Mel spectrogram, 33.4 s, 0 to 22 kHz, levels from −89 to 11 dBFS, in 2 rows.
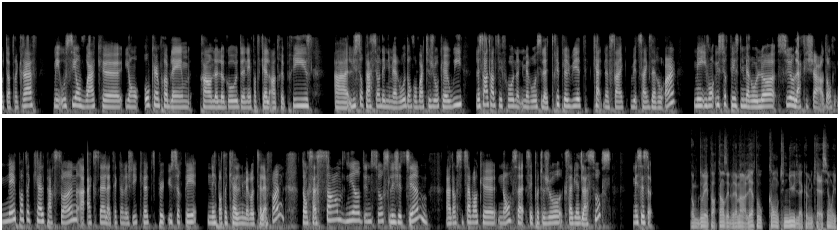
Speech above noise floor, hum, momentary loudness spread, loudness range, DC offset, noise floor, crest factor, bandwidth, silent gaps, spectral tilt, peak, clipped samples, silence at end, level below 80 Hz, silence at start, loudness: over 67 dB; none; 7 LU; 3 LU; under 0.1%; under -90 dBFS; 14 dB; 11 kHz; 0.92-1.03 s, 6.52-6.64 s, 13.72-13.84 s, 29.27-29.34 s, 29.91-30.49 s; -4.5 dB/octave; -10 dBFS; under 0.1%; 0 s; -50 dBFS; 0 s; -23 LUFS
